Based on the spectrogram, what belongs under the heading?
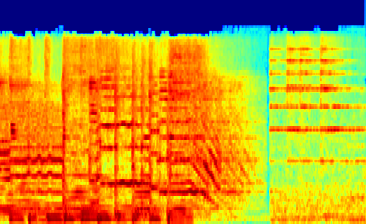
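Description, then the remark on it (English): A cable car rumbles and clanks along with loud metallic ringing and squealing tones, steady for a few seconds before a brief drop and a high whining hum. “A little bit of cable car sound there.”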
